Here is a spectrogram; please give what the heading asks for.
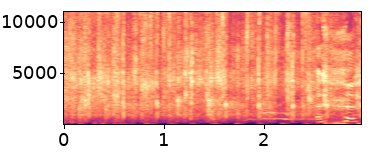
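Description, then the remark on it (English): An audience applauds a freshman class president in a dense, steady wash of many hands clapping, holding at an even loudness, with a few raised voices cutting through toward the end. “Well, first, I think that they owe you another round of applause because you're a freshman class president.”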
